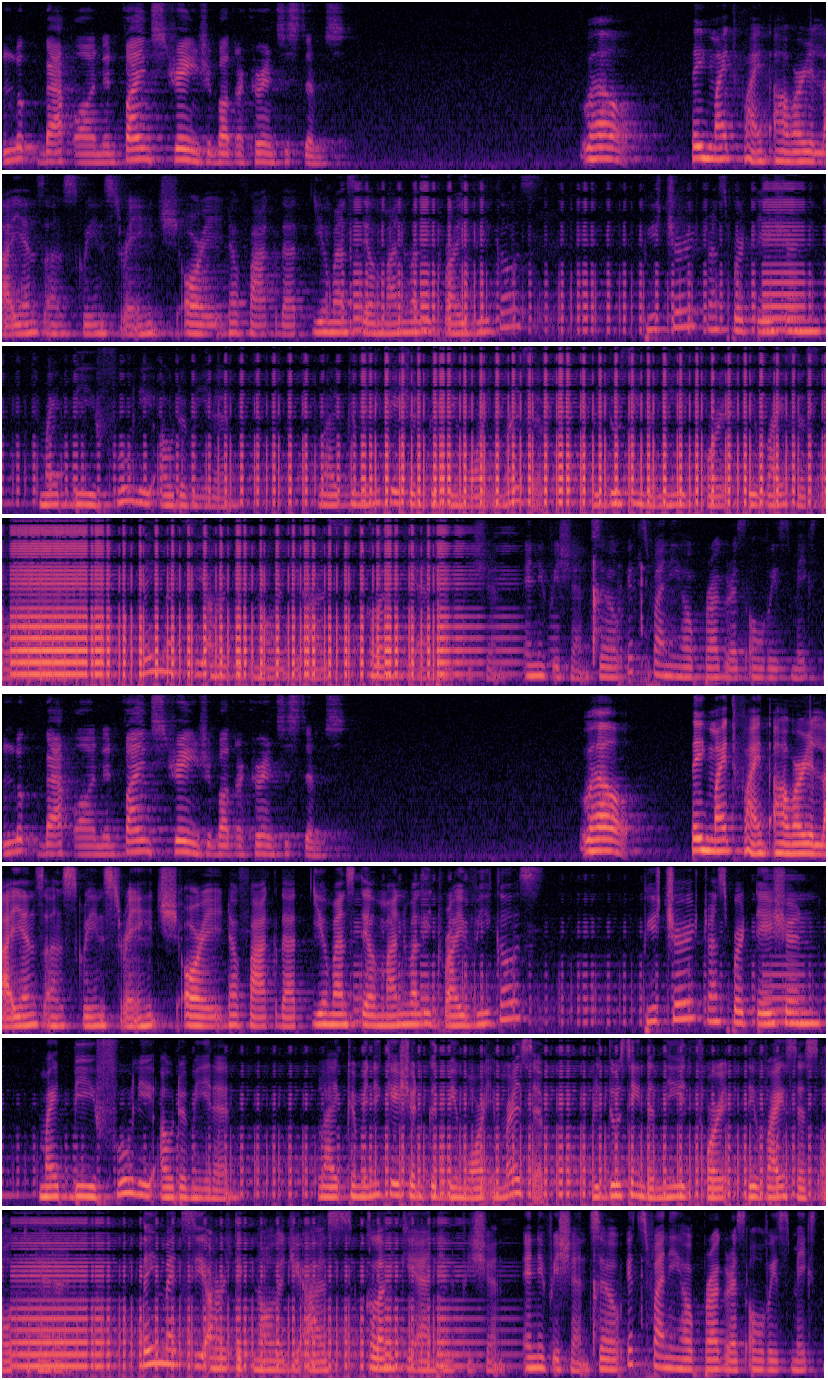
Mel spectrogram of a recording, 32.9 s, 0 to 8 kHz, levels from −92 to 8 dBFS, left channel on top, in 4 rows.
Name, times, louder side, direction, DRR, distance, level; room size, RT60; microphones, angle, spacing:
voice 1, 0.0-3.4, equal, 5° left, 10 dB, 0.4 m, -29 dB
voice 2, 5.8-6.3 6.9-13.4 14.7-16.4 16.8-18.9 19.6-22.0 22.4-25.4 26.1-28.0 28.4-32.8, right 6 dB, 75° right, 14 dB, 0.4 m, -25 dB
sound 1, 11.5-29.9 30.6-31.2, left 5 dB, 90° left, 0.6 m, -22 dB
12.5 x 9.0 x 7.2 m, 0.94 s
head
